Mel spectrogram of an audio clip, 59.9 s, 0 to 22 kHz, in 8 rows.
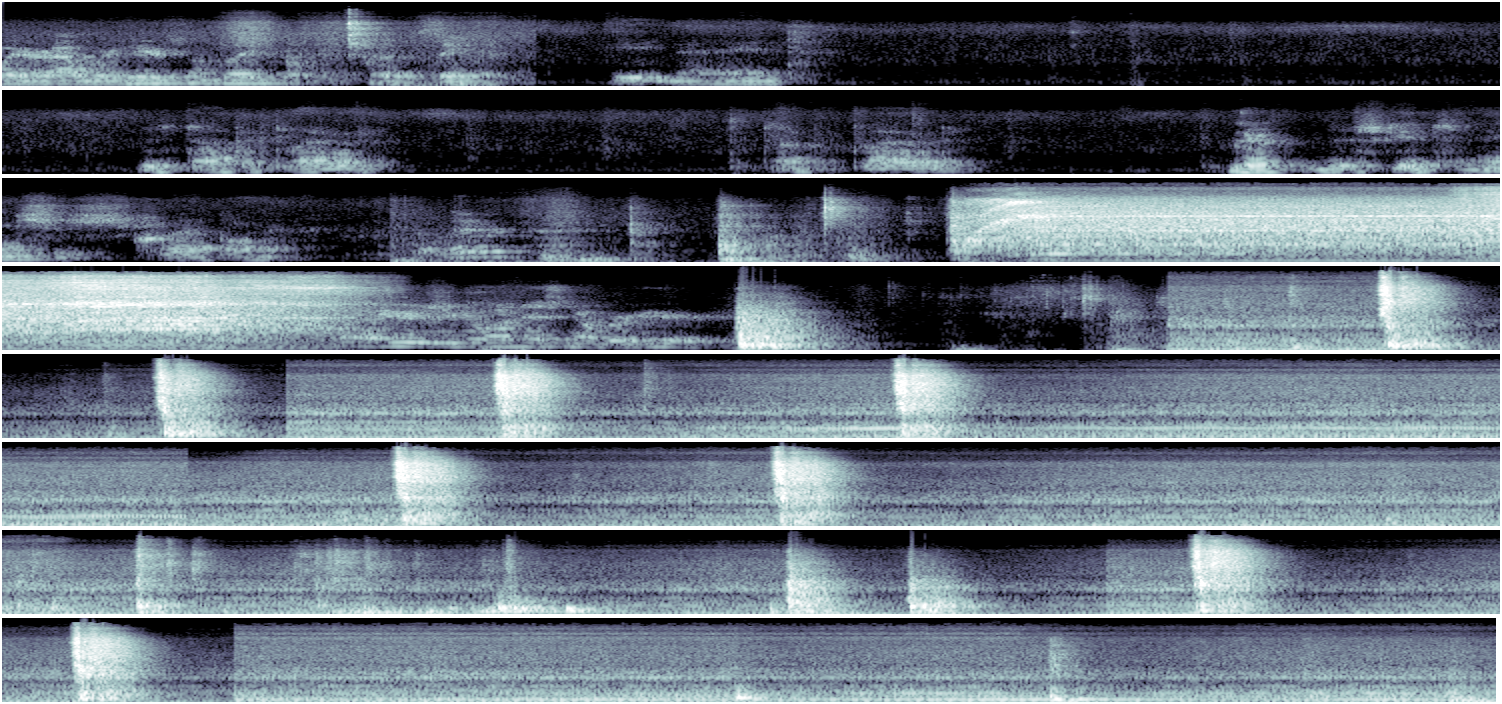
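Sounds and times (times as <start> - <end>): steady machine hum: 28.3 - 59.9
sharp knocks: 29.4 - 29.8, 30.7 - 31.2, 32.4 - 32.9, 34.4 - 34.9, 39.4 - 39.9, 41.3 - 41.8, 48.8 - 49.9, 50.9 - 51.4, 52.8 - 53.2.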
